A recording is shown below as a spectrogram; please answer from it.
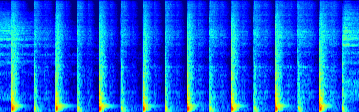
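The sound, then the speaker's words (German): Unprocessed close-miked snare drum played in a steady, evenly spaced series of sharp cracks, each with a short ringing tail, with some bass drum and cymbal bleed under the hits and no gating. “Wir hören mal kurz in die nackte Snare-Spur rein, wie die unbehandelt und komplett ohne Noise Gate und alles klingt.”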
